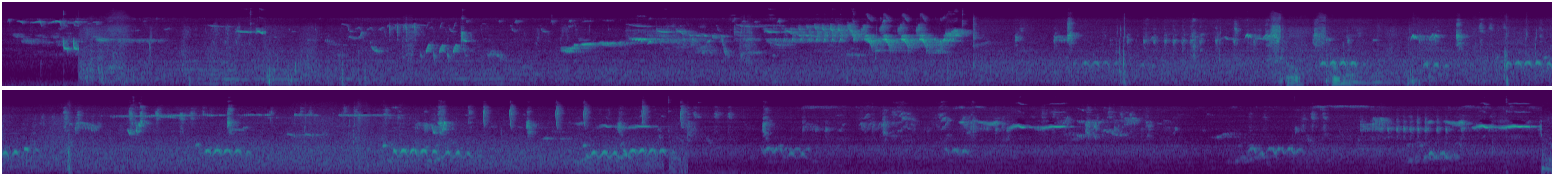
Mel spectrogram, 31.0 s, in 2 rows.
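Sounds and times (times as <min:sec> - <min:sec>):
songbirds chirping: 0:00.0 - 0:31.0
buzzy bird trills: 0:00.6 - 0:23.6.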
